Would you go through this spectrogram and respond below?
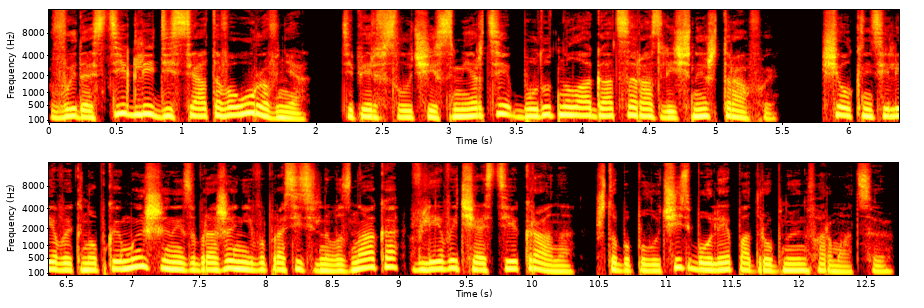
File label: tutorial voice ru; lineage2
